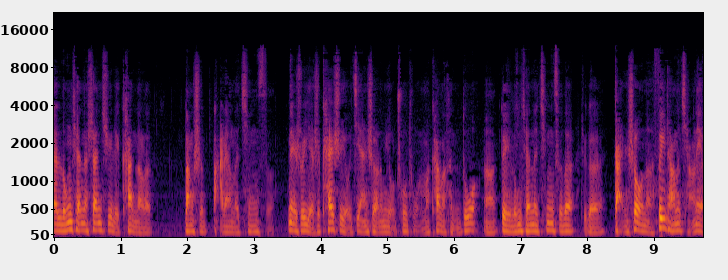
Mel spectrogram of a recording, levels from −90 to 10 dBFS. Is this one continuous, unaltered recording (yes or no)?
no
